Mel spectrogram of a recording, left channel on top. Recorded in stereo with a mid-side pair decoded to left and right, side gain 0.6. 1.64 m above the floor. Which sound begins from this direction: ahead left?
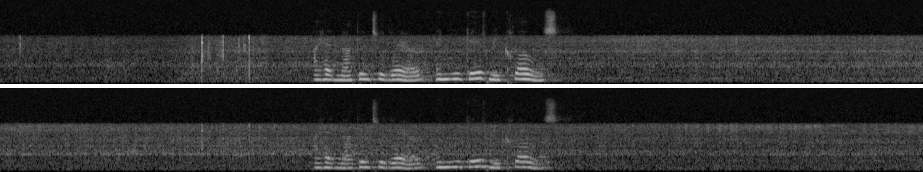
A woman speaking, at 3.1 s.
